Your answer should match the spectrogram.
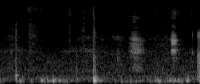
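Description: Scuffling and rustling of a boy moving about on a grass lawn with a basketball, with a few short soft knocks, the sharpest about a second in.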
